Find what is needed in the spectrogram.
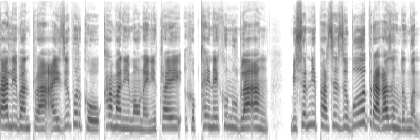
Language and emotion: Bodo, angry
